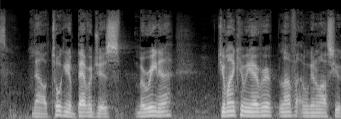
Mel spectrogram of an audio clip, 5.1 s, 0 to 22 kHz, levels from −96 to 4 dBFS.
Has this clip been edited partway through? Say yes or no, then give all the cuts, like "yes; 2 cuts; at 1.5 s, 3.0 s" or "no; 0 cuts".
no; 0 cuts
